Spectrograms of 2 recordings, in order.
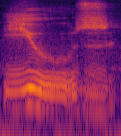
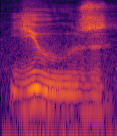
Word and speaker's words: news: pronuncias con tres sonidos y mira aunque la escritura va con una s la pronunciación va con z la 'final no va y cómo pronuncias esta palabra news news ok con z al final min disculpa por la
